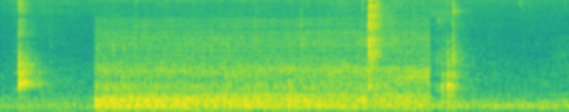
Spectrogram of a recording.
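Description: An electric kettle heats water with a steady rushing hiss.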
